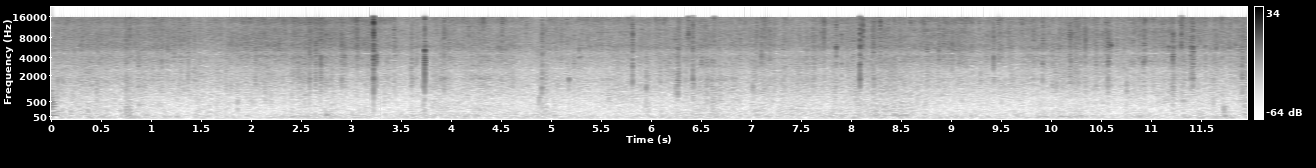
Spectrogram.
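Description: Bone-in ribeye steaks sizzling on a cast-iron grill grate over wood coals: a steady hiss with scattered sharp pops.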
